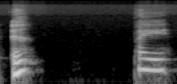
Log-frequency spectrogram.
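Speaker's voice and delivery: high dismissive "Eh, bye"; bitchy brush-off. Pretend. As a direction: wave them off with a sassy bye. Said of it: "that sounds so cunty, right? Or bitchy".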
